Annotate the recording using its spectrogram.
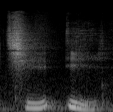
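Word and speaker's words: Zhiyi: I think Chinese pronunciation was Chi-yi, who was a founder of Tendai teachings, Tendai or Tiantai Buddhism.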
